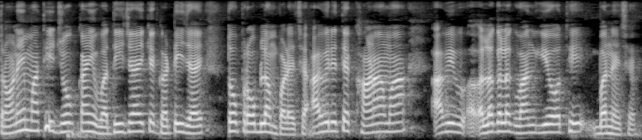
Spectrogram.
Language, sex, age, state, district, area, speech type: Gujarati, male, 18-30, Gujarat, Ahmedabad, urban, spontaneous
